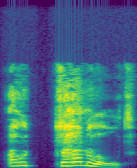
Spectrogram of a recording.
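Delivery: tearful joy. A narrator's reading. Reunion with lost brother.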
